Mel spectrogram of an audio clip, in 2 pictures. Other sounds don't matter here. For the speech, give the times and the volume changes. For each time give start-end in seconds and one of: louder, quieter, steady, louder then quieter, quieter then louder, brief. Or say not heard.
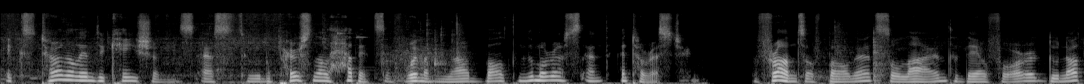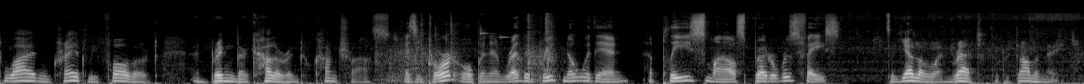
0.1-21.6 steady.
